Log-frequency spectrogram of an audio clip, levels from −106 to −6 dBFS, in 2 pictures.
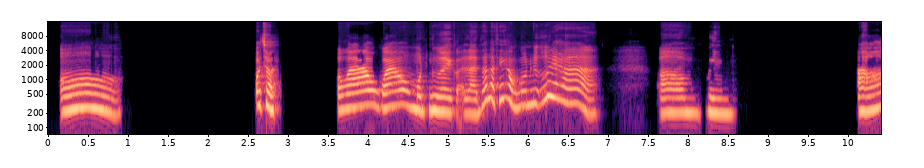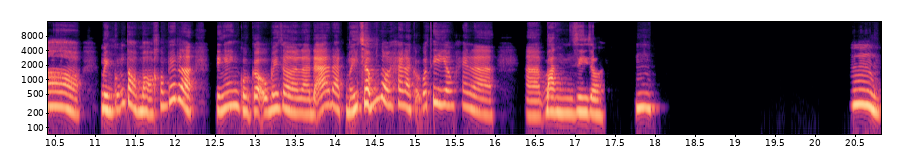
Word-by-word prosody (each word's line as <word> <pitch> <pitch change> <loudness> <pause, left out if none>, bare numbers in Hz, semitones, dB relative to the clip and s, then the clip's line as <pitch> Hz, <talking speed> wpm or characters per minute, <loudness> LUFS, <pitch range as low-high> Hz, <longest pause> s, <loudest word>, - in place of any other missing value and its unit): Ồ! 235 -3 +2 1.7
Ôi 290 - +4
trời! 270 -4 +6 0.8
Ờ, 230 - 0
wow, 280 +4 +6
wow! 285 +3 +3
Một 235 -3 0
người, 220 -2 +3
gọi 200 -1 -8
là, 195 -1 -1
rất 340 - +1
là 380 -1 +3
thích 390 +2 0
học 345 -5 +4
ngôn 290 +2 -2
ngữ 315 - -2
ấy 425 +7 +3
ha! 310 - +1 0.7
Ờm, 205 0 -2
mình 200 -2 -2 1.6
À. 220 - +3 0.9
Mình 235 -3 +3
cũng 245 +7 -6
tò 325 -6 +1
mò 220 -3 0
không 280 +8 -6
biết 385 +5 -1
là 355 - +2 0.2
tiếng 225 +1 -1
Anh 285 +1 -1
của 225 -3 -2
cậu 215 +1 0
bây 245 +4 0
giờ 230 -5 0
là 200 -1 -3
đã 235 +8 +1
đạt 255 -6 -4
mấy 220 +4 +2
chấm 320 0 +4
rồi, 365 -6 0
hay 305 -2 -3
là 260 - 0
cậu - - -10
có 270 - -3
thi 320 -1 0
không, 290 0 -3
hay 275 - -6
là, 200 -6 -3 0.4
à, 180 -1 -4
bằng 210 0 0
gì 210 +1 0
rồi? 195 -2 -1 0.4
Ừm. 260 0 -2 2.4
Ừm. 295 -7 +2
245 Hz, 155 wpm, -22 LUFS, 210-290 Hz, 2.4 s, trời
